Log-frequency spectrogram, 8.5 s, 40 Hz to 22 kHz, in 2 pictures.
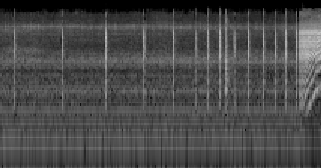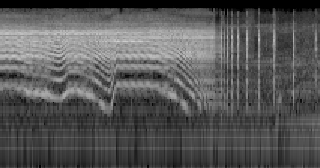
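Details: Detector alarm on an R-410A system pressurized with nitrogen to 172: steady ticking near four per second jumps to a loud warbling wail for three seconds as the detector sits on the refrigerant leak, confirmed by bubbling blue Nylog.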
